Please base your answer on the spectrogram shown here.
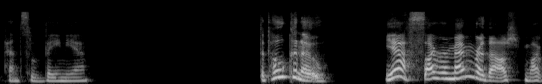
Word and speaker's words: Pocono: well absolutely Christina blessings brothers and sisters from Pono mountains have I pronounced that right Pennsylvania the Pocono yes I remember that my from my time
